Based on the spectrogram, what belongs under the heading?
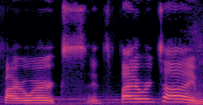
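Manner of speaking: loud, drawn-out, rising call; whooping with fireworks excitement; excited cheer. Real, not acted. Cheering as fireworks are about to start.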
